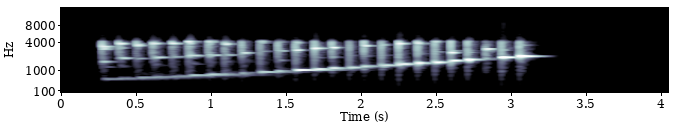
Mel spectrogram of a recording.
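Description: Short intro jingle: a quick run of about two dozen short electronic notes, roughly eight a second, climbing steadily in pitch and ending on a briefly held top note just past three seconds in.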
